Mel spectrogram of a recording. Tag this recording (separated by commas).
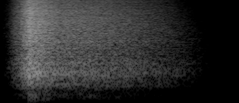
swoosh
